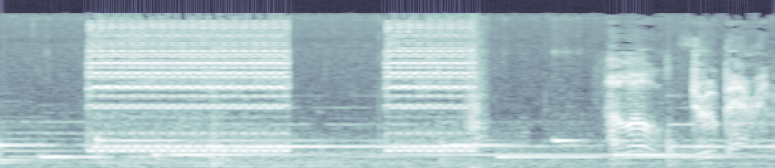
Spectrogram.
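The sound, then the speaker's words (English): A landline telephone rings in two bright, buzzing bursts, a long ring then a shorter one, over a steady low musical drone, with a voice starting right after, in Drew Barrymore's Scream-themed TikTok video. “Put the landline away.”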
